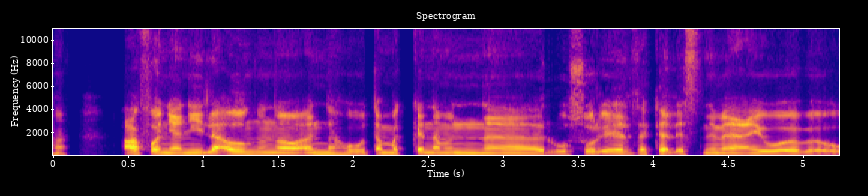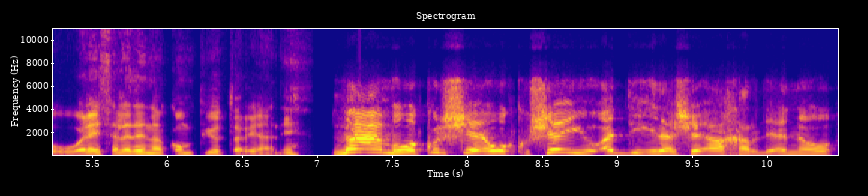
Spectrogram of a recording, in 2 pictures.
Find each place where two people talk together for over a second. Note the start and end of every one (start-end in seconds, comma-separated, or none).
none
